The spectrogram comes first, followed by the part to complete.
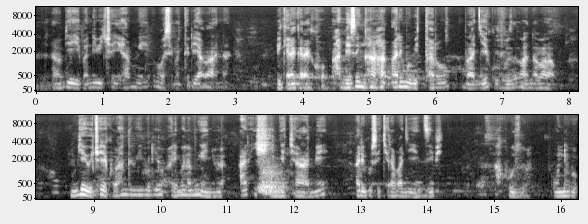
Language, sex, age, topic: Kinyarwanda, male, 25-35, health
